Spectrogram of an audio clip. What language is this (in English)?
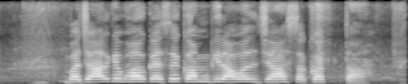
Bhojpuri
